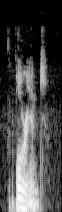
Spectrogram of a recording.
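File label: "orient", British English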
